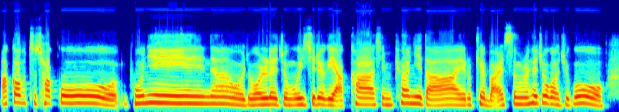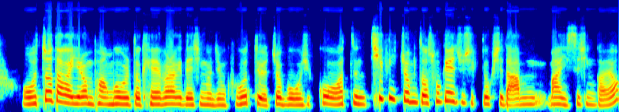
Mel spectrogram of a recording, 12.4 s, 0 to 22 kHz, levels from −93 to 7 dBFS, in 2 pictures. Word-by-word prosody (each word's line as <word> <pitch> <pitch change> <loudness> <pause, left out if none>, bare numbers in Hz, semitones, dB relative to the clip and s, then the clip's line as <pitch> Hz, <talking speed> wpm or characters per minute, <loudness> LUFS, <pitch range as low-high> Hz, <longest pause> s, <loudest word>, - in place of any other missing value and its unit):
아까부터 235 +1 -2
자꾸 235 -5 +2
"본인은 235 -4 +2
이제 185 - -3
원래 195 +1 +3
좀 190 0 -2
의지력이 195 -1 +1
약하신 195 +3 -1
편이다." 190 -5 0
이렇게 185 +3 -3
말씀을 185 +6 -2
해 235 - +2
줘 240 0 +1
가지고 205 -2 +1 0.4
어쩌다가 250 +6 +2
이런 220 0 +2
방법을 210 -1 +1
또 200 - 0
개발하게 210 +1 0
되신 195 +1 -2
건지 185 -1 -4
그것도 220 +2 0
여쭤보고 185 0 -1
싶고 205 +2 -1
하여튼 210 0 -2
팁이 385 - +1
좀 305 -6 0
더 250 -1 +2
소개해 290 +5 0
주실 255 -4 -9
게 - - -70
혹시 210 0 -3
남아 205 +3 -2
있으신가요? 195 +2 -5
210 Hz, 405 characters per minute, -11 LUFS, 190-235 Hz, 0.4 s, 원래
